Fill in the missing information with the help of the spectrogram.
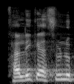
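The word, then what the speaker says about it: phthalic: बाय डी कार्बोसिंथ acid थैलिक्स P silent रहता है ना स्पेलिंग देखिए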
